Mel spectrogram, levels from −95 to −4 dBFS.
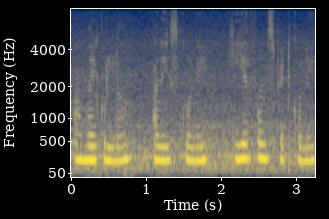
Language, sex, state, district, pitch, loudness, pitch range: Telugu, female, Andhra Pradesh, Annamaya, 210 Hz, -15 LUFS, 205-225 Hz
